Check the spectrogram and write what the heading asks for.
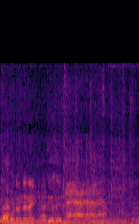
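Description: People talking, then a short, steady, high-pitched call about a second in.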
